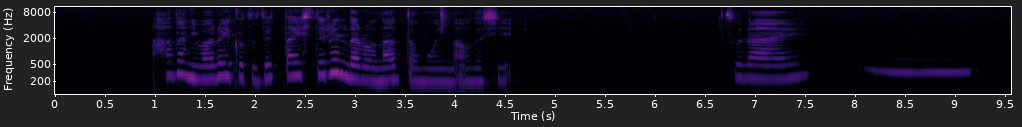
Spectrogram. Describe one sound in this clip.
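A young woman speaks softly and with animation close to a microphone.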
